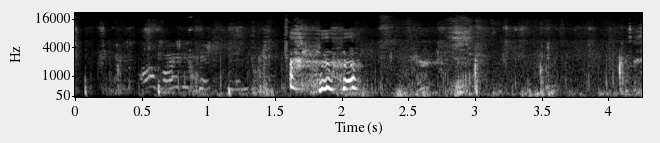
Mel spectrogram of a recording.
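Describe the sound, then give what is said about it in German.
Pony hooves thud and clop unevenly on soft ground in a slow walking rhythm, while a person briefly speaks and laughs over the steps. “Unsere Pferde werden hier noch richtige Geländeponys.”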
